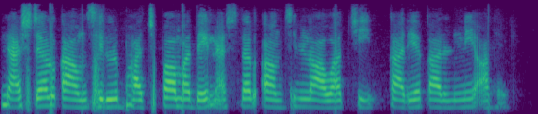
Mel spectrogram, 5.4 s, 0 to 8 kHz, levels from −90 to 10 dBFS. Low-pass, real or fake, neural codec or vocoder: 7.2 kHz; fake; codec, 24 kHz, 0.9 kbps, WavTokenizer, medium speech release version 1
